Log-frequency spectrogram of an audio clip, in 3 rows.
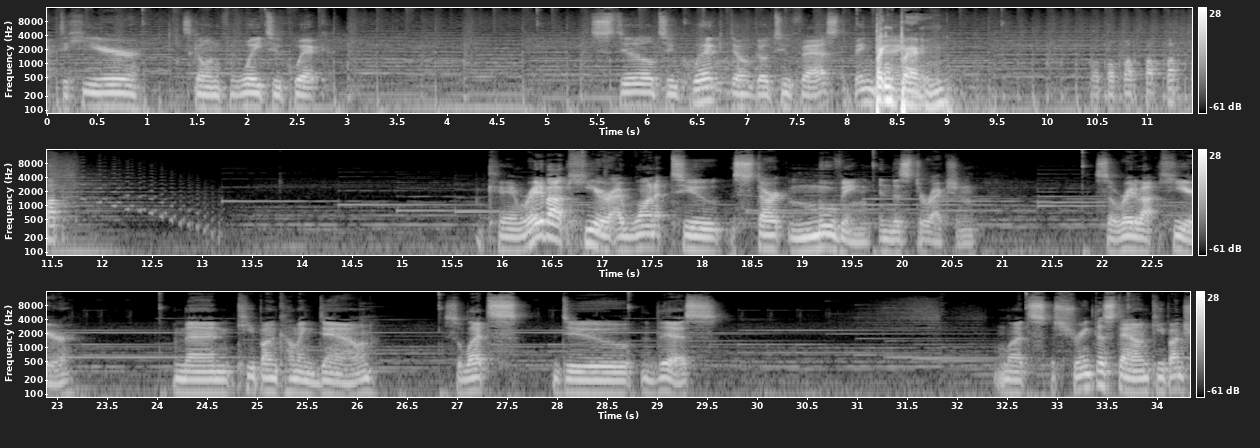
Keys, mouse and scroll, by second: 2.2-4.9 drag, 6.5-8.1 shift+drag, 9.6-16.9 drag, 19.7-21.9 drag, 24.1-26.9 drag, 28.7-32.7 drag, 33.7-34.3 drag.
